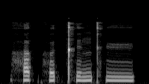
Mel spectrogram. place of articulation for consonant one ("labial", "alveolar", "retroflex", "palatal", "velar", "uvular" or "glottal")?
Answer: glottal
